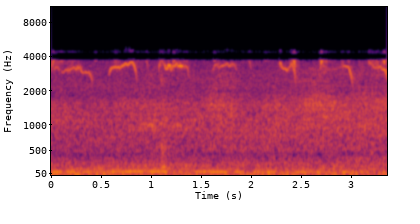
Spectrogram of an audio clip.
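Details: Common kestrel nestlings aged 8 to 10 days being fed, giving high, squealing cries repeated roughly every half second, each one sharply rising then falling, over a constant low-pitched background hum.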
